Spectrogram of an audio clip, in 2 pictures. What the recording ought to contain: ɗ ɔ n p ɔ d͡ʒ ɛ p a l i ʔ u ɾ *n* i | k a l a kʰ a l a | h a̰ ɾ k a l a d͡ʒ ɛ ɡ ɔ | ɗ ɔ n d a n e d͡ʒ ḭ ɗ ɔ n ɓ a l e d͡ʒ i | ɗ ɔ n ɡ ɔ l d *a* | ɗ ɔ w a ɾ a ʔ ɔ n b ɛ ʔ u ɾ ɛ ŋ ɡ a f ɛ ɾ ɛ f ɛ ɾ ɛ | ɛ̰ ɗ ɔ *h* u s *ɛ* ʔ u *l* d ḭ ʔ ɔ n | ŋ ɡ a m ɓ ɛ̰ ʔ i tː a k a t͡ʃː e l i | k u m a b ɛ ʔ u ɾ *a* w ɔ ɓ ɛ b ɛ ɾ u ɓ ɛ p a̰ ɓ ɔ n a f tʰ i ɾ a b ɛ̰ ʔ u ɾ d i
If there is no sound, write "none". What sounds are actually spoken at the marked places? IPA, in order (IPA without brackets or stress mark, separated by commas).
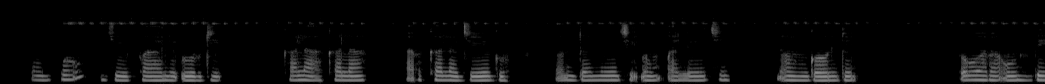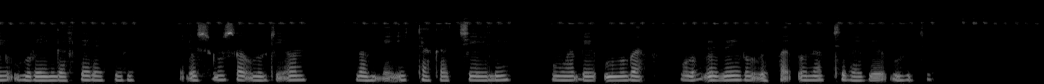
d, ɛ, s, a, ɾ, a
